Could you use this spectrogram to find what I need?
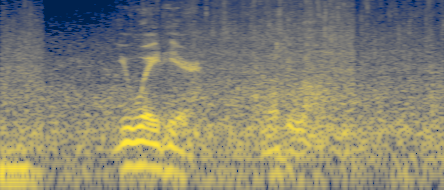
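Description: An older man speaks calmly and briefly.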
